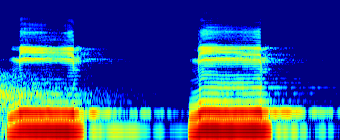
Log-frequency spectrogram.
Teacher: اوپر والے اور نیچے والے دونوں ہونٹوں کا جب باہر والا حصہ خشک والا آپس میں ملے گا تو وہاں سے ادا ہوگا میم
